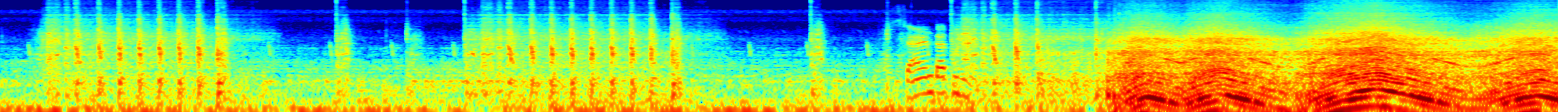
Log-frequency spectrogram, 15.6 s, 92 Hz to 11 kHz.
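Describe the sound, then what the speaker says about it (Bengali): Bajaj Pulsar NS160 motorcycle on a cold morning, cranking in stuttering bursts before finally catching, then revving loudly and steadily up close, with a voice talking briefly partway through. "তো ফাইনালি আমাদের বাইক অনেক অনেক কষ্টের পরে বাইকটা স্টার্ট নিয়েছে।"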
